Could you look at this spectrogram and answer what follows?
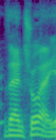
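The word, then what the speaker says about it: Verne Troyer: Vern Troyer? – Vern Troyer, yeah.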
